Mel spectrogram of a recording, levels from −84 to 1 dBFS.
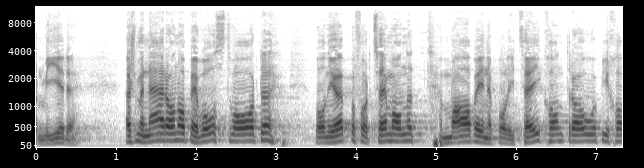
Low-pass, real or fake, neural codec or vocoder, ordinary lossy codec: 10.8 kHz; real; none; none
